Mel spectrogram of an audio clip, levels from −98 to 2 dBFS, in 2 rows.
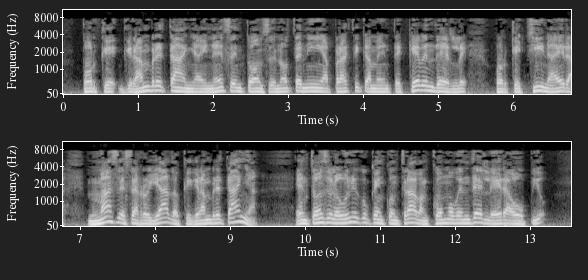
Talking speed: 125 wpm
